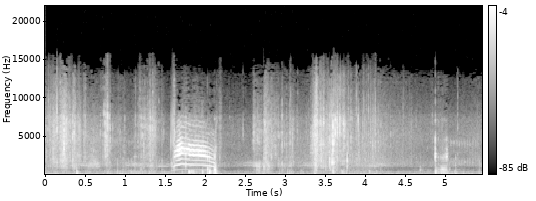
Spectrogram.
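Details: Light and dark orange tabby cat brothers relax and stretch on a bench; one gives a single clear half-second meow, bright and slightly falling, amid scattered rustles and soft outdoor noise.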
